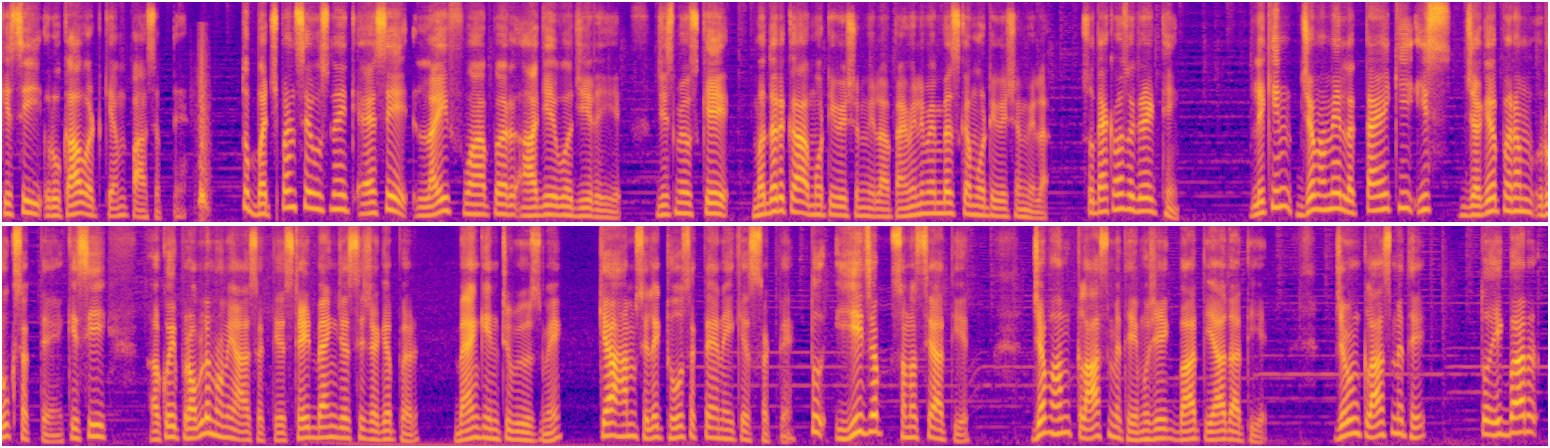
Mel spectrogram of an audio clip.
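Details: Adult speaker; normal speech.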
